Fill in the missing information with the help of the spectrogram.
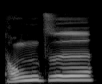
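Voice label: "tong1 zhi1", Chinese; 汉语口语新时代-初级下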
